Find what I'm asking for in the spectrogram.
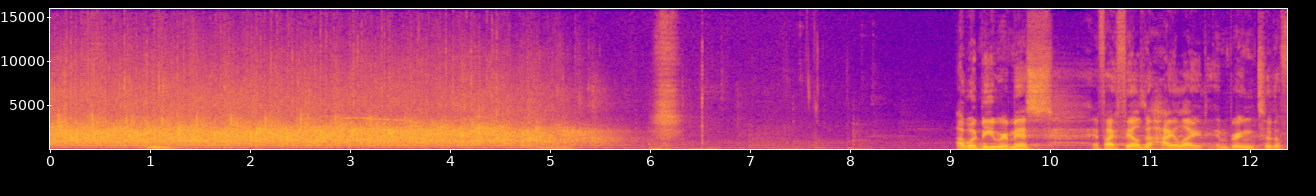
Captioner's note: applause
